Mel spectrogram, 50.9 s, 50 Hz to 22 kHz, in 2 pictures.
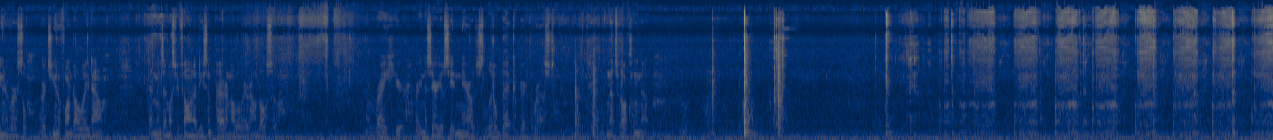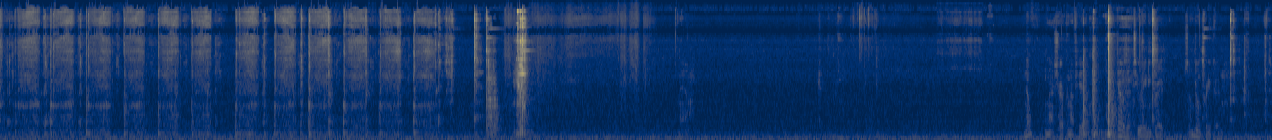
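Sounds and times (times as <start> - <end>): sharpening hone scraping knife edge: 18.0 - 34.6.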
